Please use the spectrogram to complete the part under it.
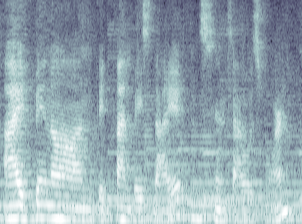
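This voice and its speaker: A man's voice: medium pitch, takes it slowly, roomy sound. A man in his thirties telling his story casually as an interviewee. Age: 30s. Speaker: interviewed parent. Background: loud guitar music.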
